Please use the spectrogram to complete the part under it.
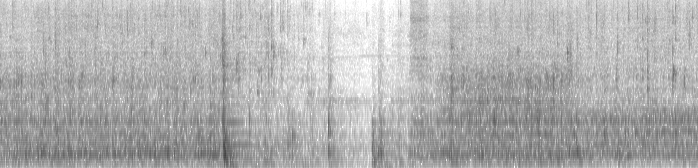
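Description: Thetford Aqua Magic Galaxy RV toilet bowl filling with water after its outer pedal is pressed: steady rushing water, a couple of brief clunks near the middle, then continued filling.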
